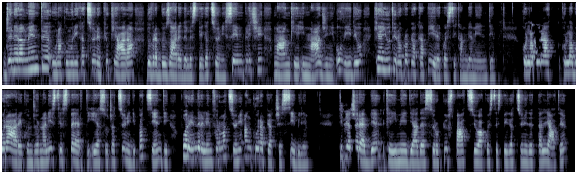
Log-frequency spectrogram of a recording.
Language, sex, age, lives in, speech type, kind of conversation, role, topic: Italian, female, 20-24, Italy, read, expert-assistant, expert, Quando senti parlare di una 'scoperta rivoluzionaria' in medicina, come fai a sapere se è vera o esagerata?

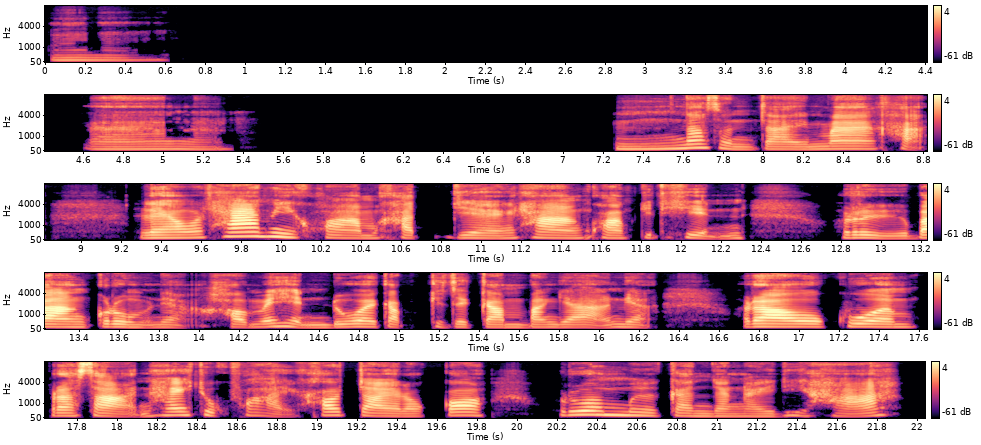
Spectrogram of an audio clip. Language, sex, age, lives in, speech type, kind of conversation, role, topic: Thai, female, 25-29, Thailand, read, expert-assistant, asker, ถ้าอยากให้ชุมชนสุขภาพดีขึ้น ควรให้ความสำคัญกับอะไรเป็นอันดับแรก?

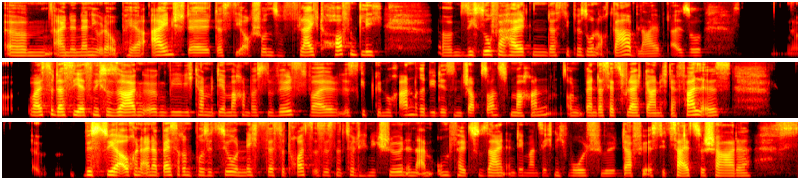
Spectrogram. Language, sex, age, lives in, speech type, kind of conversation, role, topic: German, female, 60-64, Germany, conversation, advice, advisor, Welche Zweifel hast du vor deinem bevorstehenden Umzug in eine neue Stadt?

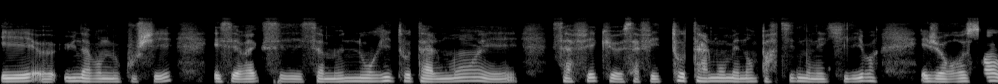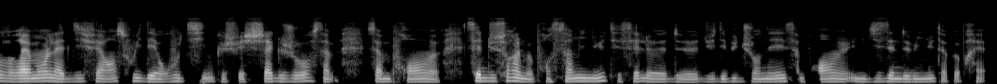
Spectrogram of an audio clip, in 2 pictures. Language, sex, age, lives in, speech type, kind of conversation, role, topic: French, female, 40-44, France, conversation, podcast, guest, Quelles habitudes ont vraiment changé ta vie ?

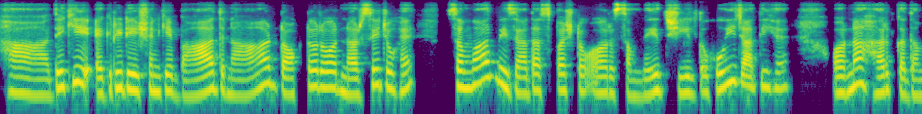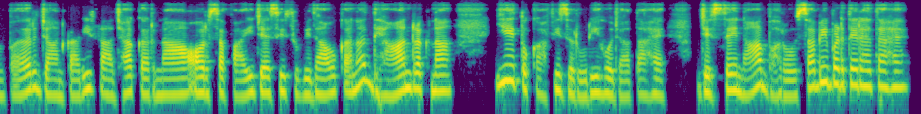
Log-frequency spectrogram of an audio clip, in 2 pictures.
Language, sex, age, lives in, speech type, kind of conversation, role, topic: Hindi, female, 35-39, United States, read, expert-assistant, expert, क्या बड़े और छोटे अस्पतालों का प्रबंधन करने के अपने-अपने फायदे और मुश्किलें होती हैं?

